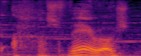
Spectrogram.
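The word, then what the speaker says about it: אחשורוש: Now that was hard for the Jews to pronounce, so they said Ahashverosh.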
